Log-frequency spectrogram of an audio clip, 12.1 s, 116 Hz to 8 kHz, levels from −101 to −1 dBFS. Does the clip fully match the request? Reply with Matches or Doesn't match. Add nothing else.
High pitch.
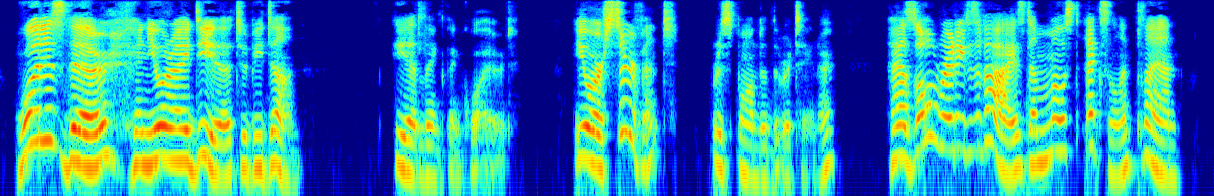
Matches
